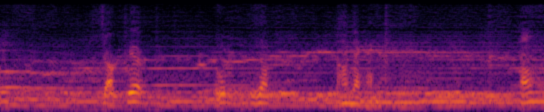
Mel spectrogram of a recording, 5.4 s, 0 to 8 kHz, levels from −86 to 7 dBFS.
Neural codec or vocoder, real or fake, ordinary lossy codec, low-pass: codec, 16 kHz, 0.5 kbps, FunCodec, trained on Chinese and English, 25 frames a second; fake; MP3, 48 kbps; 7.2 kHz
